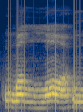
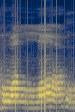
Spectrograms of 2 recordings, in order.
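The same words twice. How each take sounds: The two takes are said the same way.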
